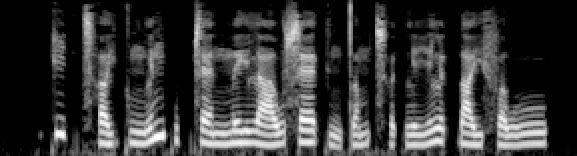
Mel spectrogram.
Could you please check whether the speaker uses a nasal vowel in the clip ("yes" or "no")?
no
